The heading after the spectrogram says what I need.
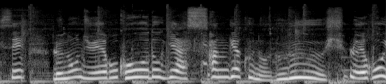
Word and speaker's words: Code Geass: Quand c'est écrit, je dis, ah, ça doit être de l'anglais, on va prononcer Code Geass.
